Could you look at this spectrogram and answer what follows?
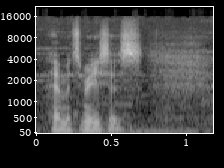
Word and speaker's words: hematemesis: Oh, Hematemesis. Did you notice how I actually pronounced that correctly for the first time ever?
